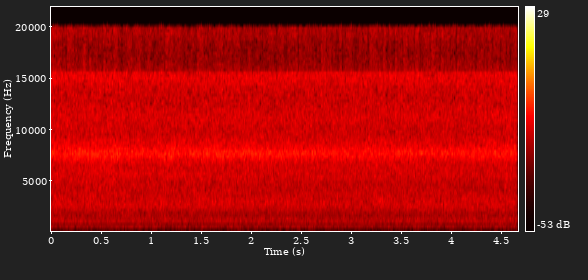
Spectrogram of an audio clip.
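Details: Honey bees swarming onto a raw 7 lb shungite rock in an area without bees for years, producing a thick continuous buzz of many wings, even and unwavering, with no other sounds.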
